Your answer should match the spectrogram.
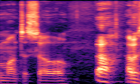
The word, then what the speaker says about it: Monticello: He talked about that, but then I went on to Monticello, the Jefferson... The people... Monticello? Yeah. I've been saying Monticello.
